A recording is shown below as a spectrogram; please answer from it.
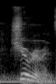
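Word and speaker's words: Scheuermann's: my German pronunciation but shoo our Dutch pronunciation shoo more man's disease it's a condition causes the lower upper back to curve and gives Lucic essentially his hunched-over posture and yeah yeah Sherman's yeah Sherman's there we go there we go thank you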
